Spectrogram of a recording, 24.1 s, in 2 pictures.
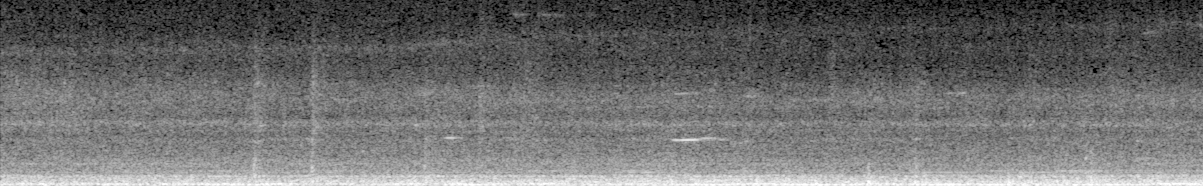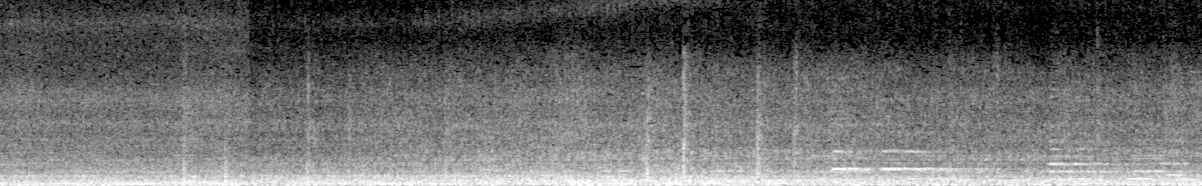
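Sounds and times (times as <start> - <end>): train wheels rumbling: 0.0 - 24.0
wheels clacking over rail joints: 13.2 - 24.0.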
